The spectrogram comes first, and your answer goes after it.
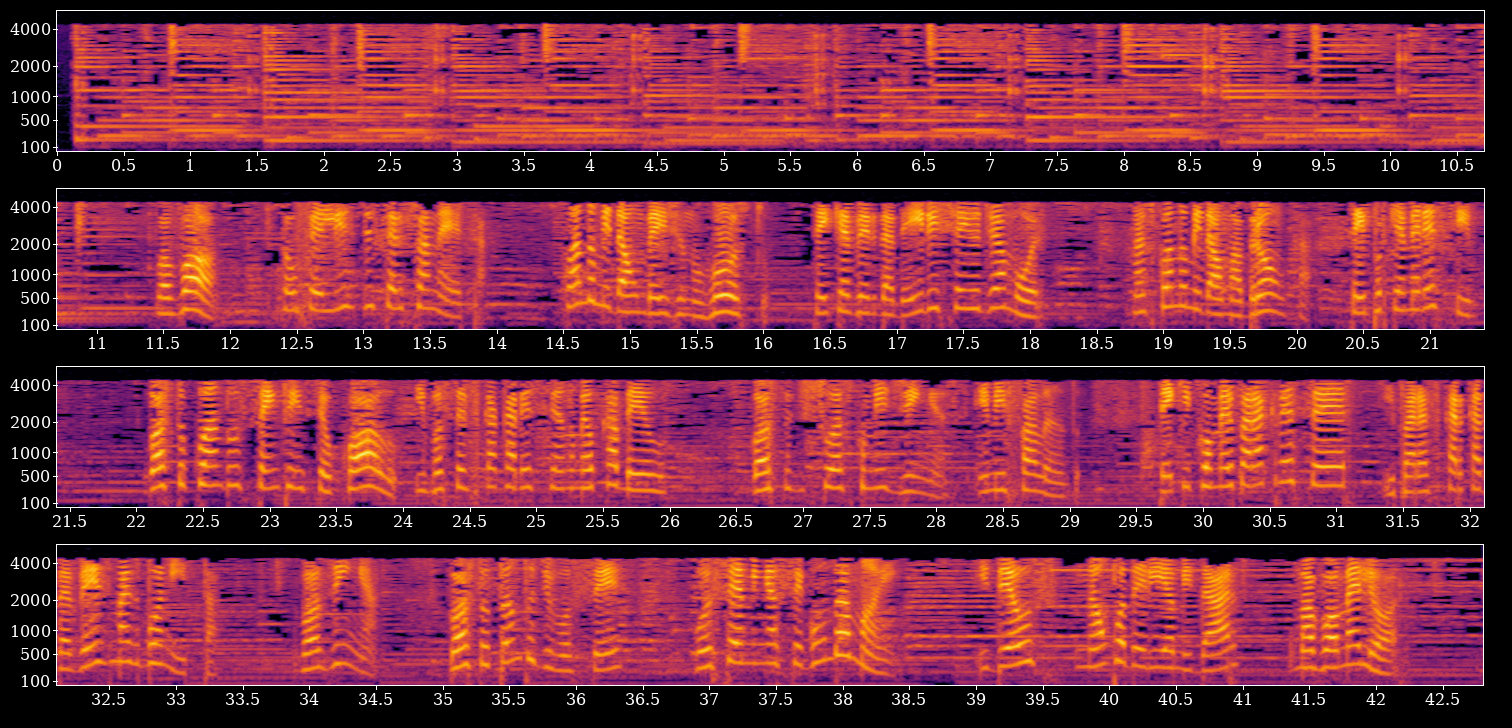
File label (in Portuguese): ANIV. AVÓ CRIANÇA-F, Telemensagens; Aniversário Infantil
